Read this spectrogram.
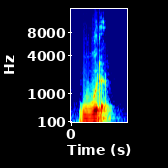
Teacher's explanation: Would, você pode colocar assim, would have, pode falar com o som do V, would have, e você pode falar woulda.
